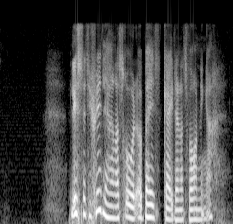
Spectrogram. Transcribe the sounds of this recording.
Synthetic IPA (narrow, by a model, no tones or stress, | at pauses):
lʏsnat̪ʰɪlɧiːd̪laəɳasɾoːd̪ɔ̰bɛjsɡ̥ajd̪əɳasvɑːɳɪŋa̰ɾ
